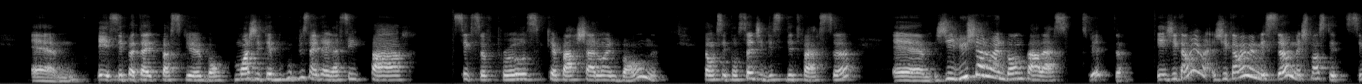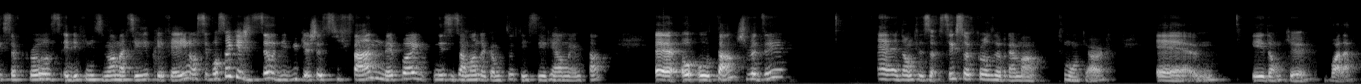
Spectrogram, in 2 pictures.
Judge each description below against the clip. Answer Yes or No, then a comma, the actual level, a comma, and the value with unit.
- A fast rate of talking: Yes, fast, 235 wpm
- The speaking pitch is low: No, high, 220 Hz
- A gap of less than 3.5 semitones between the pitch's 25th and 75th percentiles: No, average, 3.9 semitones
